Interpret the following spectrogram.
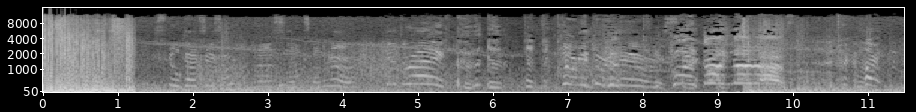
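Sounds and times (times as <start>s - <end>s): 
military crew weapons firing at a low-flying craft: 0.0s - 8.4s, 9.3s - 11.4s
rumbling tail: 0.0s - 11.4s
speech: 6.0s - 11.4s.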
